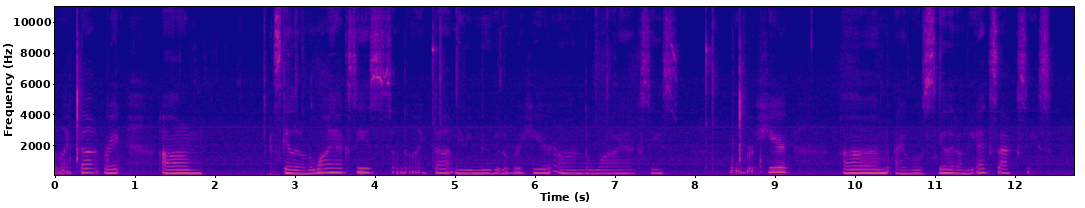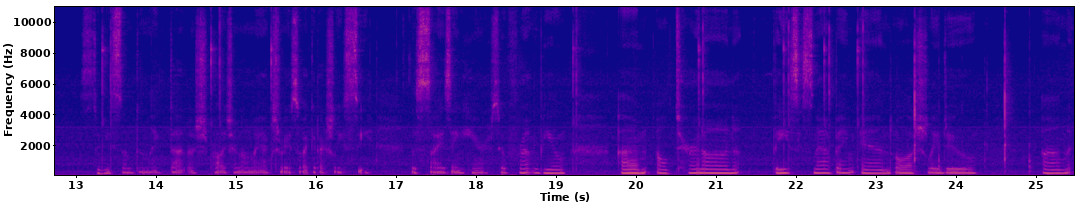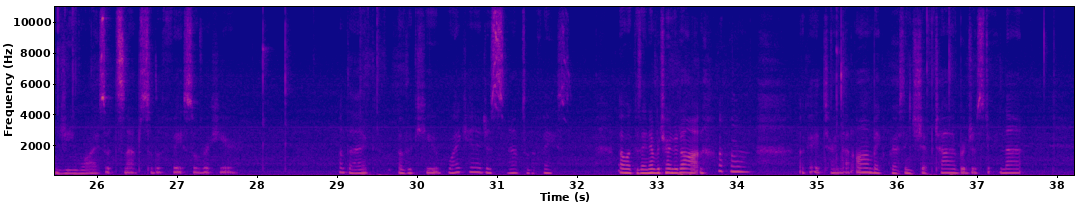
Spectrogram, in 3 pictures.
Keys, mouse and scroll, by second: 0.5-2.7 middle drag, 2.7 s, 5.1 g, 8.6 scroll down 1, 8.7 middle click, 9.1-9.6 scroll up 3, 9.6-10.4 scroll down 1, 10.4-11.2 scroll down 1, 11.2 s, 13.9-14.8 scroll up 2, 14.8 click, 15.5 click, 16.4-17.2 scroll down 1, 17.2 scroll down 1, 17.5 `, 20.1 click, 21.3-22.5 drag, 23.1 click, 24.0-25.7 middle drag, 25.7 g, 29.3 g, 35.8 click, 36.5 g.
